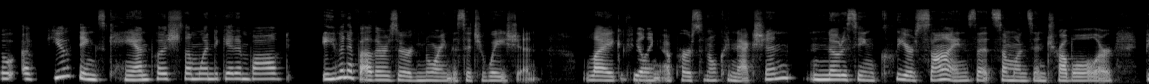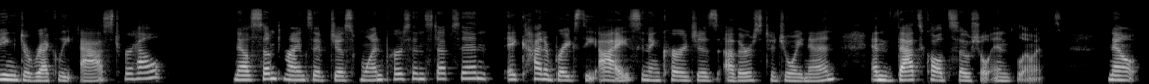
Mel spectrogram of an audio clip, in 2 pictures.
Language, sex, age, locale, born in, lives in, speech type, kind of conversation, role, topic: English, female, 40-44, en-US, United States, United States, read, expert-assistant, expert, What is a real-life situation that illustrates the bystander effect?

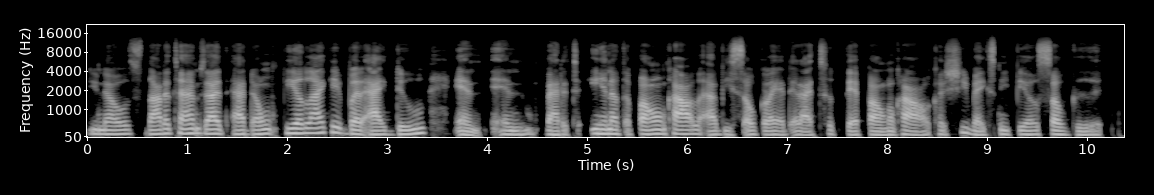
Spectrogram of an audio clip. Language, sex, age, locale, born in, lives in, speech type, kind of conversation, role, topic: English, female, 55-59, en-US, United States, United States, conversation, unstructured, none, What is one thing that has helped you unwind after busy days this week?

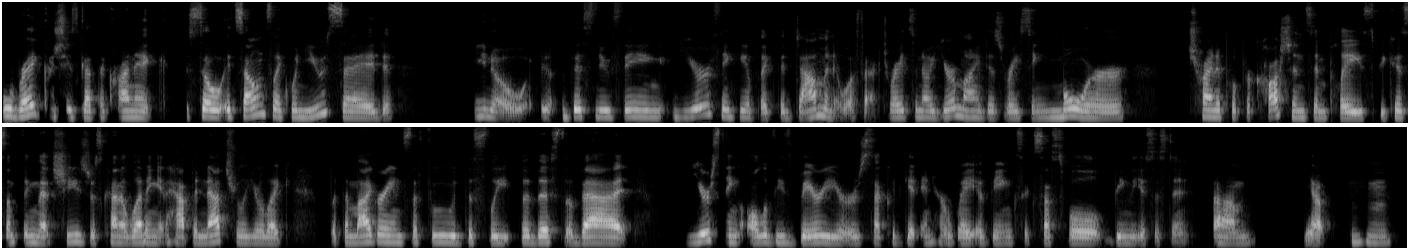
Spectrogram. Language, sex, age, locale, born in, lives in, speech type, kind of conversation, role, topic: English, female, 40-44, en-US, United States, United States, conversation, advice, advisor, How can I set boundaries to better balance work and personal life?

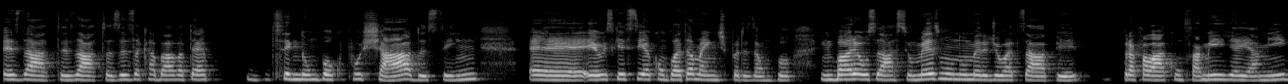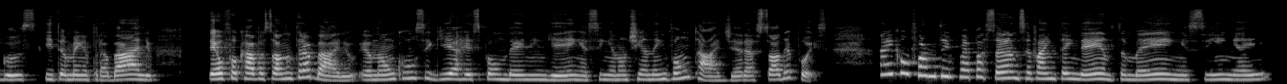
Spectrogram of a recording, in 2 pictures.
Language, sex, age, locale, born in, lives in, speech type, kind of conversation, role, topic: Portuguese, female, 25-29, pt-BR, Brazil, Italy, conversation, podcast, guest, Como você separa a vida pessoal do trabalho nas redes sociais e nas mensagens?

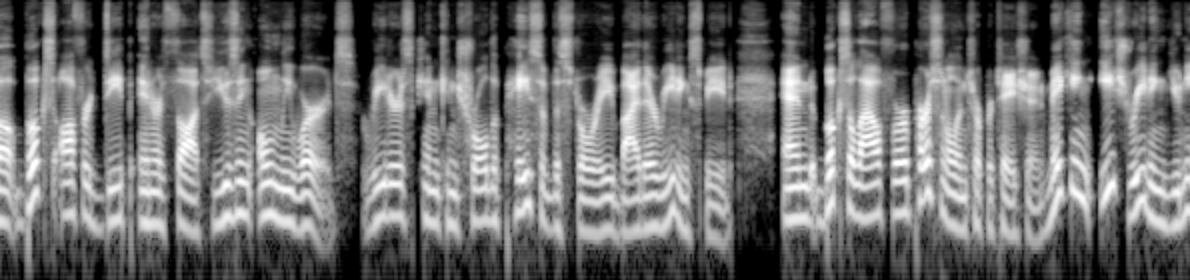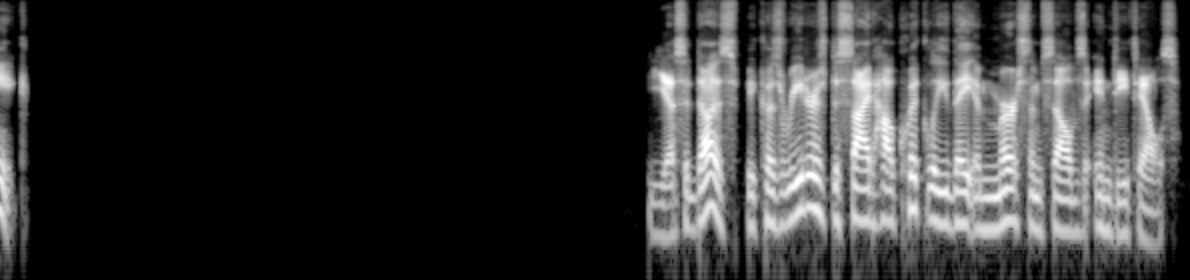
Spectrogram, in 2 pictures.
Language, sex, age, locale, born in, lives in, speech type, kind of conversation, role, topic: English, male, 40-44, en-US, United States, United States, read, expert-assistant, expert, How does storytelling differ across mediums like books and films?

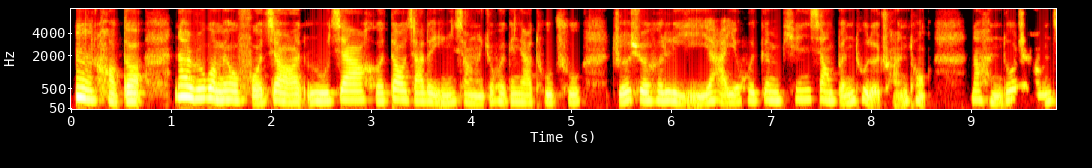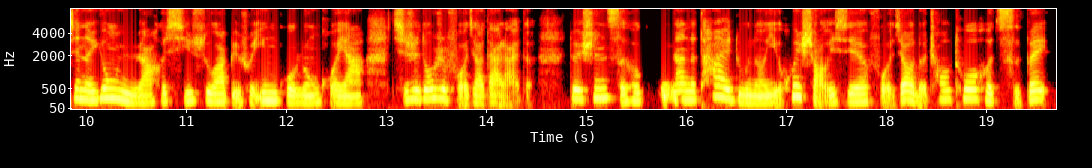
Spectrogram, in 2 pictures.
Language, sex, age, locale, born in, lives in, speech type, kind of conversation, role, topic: Chinese, female, 30-34, zh-CN, China, United States, read, expert-assistant, expert, 如果历史上没有出现佛教，对中国文化和社会会产生怎样的影响？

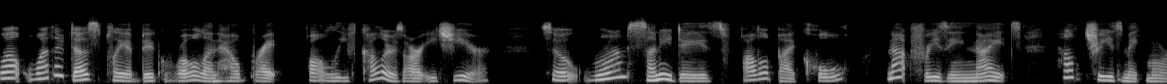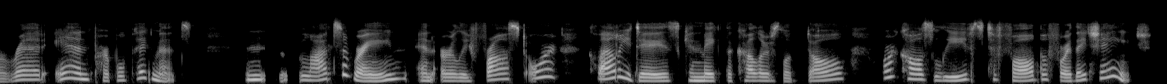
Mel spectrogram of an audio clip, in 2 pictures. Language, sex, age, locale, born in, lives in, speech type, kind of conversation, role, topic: English, female, 50-54, en-US, United States, United States, read, expert-assistant, expert, What causes the changing colors of leaves in the fall?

